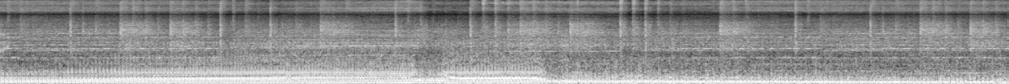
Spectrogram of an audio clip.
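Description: A big Harley-Davidson touring bike (CVO Street Glide or Road Glide Special) with aftermarket exhaust pipes rumbles steadily up close, its engine note shifting in pitch as it rides along bumpy back roads, with a brief change in throttle midway.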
